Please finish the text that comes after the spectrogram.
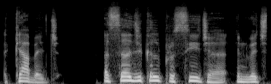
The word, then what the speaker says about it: CABG: coronary artery bypass grafting or CABG pronounced as cabbage a surgical procedure in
